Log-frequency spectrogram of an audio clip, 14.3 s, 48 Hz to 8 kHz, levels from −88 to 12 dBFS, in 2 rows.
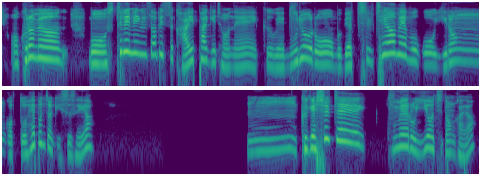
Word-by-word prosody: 어 190 - -5
그러면 255 0 +4 0.4
뭐 190 0 +2
스트리밍 365 - +4
서비스 330 -5 -3
가입하기 225 -1 0
전에 160 0 -5
그 165 -1 -10
왜 155 0 -4
무료로 190 - -2
뭐 155 0 -10
며칠 175 +6 -3
체험해 335 +4 +4
보고 180 - -5
이런 215 +5 -5
것도 165 0 -8
해 280 +6 0
본 320 0 -4
적이 210 - -4
있으세요? 160 - -5 2.3
음. 205 +4 -6
그게 230 +1 +5
실제 360 -9 +5 0.3
구매로 230 +2 0
이어지던가요? 180 -7 -4
220 Hz, 240 characters per minute, -22 LUFS, 180-260 Hz, 2.3 s, 그게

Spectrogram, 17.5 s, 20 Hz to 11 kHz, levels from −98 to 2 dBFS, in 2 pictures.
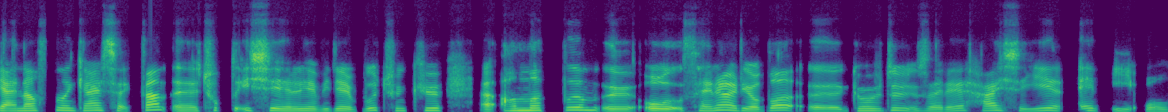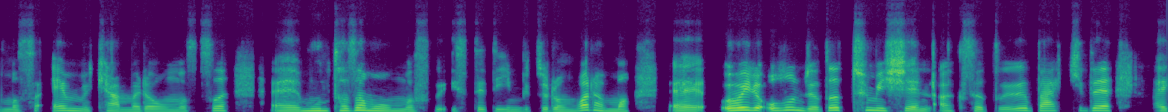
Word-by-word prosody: Yani, 195 +2 +6
aslında, 230 +2 -1
gerçekten, 235 +5 +4
eee, 180 -1 +2
çok 235 - -3
da - - -1
işe 215 0 +6
yarayabilir 185 -1 +1
bu 225 +3 -1
çünkü, 205 +2 -3 0.4
eee, - - +7
anlattığın, 230 +3 +1
eee, 185 -1 +2
o 200 -2 +3
senaryoda, 225 0 +3
eee, 170 0 0
gördüğü 200 +3 -2
üzere 180 +3 -3
her 220 +1 +2
şeyi 210 +1 0
en 210 +1 -1
iyi 175 -2 -6
olması, 165 0 -8
en 215 +2 -1
mükemmel 170 -5 -4
olması, 155 +7 -6 0.4
eee, 175 -1 -1
muntazam 200 +5 -1
olmasını 170 -4 -7
istediğin 160 -2 -10
bir 145 - -14
durum 160 +1 -5
var. 250 +1 +4
Ama, 165 -8 -3 0.3
eee, 180 -1 +2
öyle 240 +2 +6
olunca 220 -6 -2
da 245 +1 +3
tüm 240 -1 +1
işlerin 185 -4 +3
aksadığı, 180 +3 -5
belki 205 0 -3
de, 220 -1 +4 0.4
eee, 185 - 0
195 Hz, 150 wpm, -22 LUFS, 175-220 Hz, 0.4 s, eee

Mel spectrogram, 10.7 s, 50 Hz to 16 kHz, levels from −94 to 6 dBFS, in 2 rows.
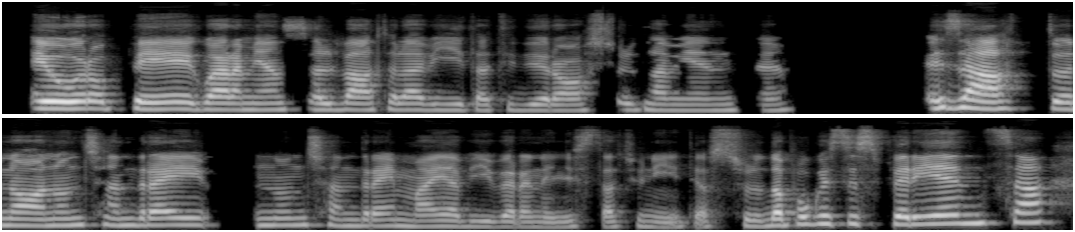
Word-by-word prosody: Europee, 230 -1 +6
guarda, 205 -1 +3
mi 205 - -6
han 205 0 -4
salvato 205 -1 -4
la 200 0 -3
vita, 190 -1 -10
ti 185 +1 -19
dirò, 180 0 -6
assolutamente! 185 0 -11 0.6
Esatto, 235 -3 +3
no, 210 -1 0
non 215 +2 -5
ci 230 +1 -11
andrei 220 +1 -1 0.2
non 220 +1 -9
ci 230 0 -12
andrei 200 -1 -6
mai 185 -1 -5
a 180 - -4
vivere 175 -2 -8
negli 160 +1 -12
Stati 170 0 -13
Uniti 160 -1 -14
assolu 195 - -11
dopo 210 +4 +2
questa 265 0 -3
esperienza, 270 +4 +2
210 Hz, 155 wpm, -20 LUFS, 185-230 Hz, 0.6 s, Europee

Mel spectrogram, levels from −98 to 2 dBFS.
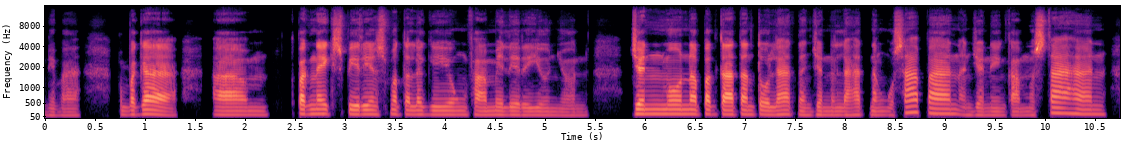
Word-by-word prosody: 'di 110 0 -15
ba? 105 0 -10 0.4
Kumbaga, 125 -3 +2 0.3
um, 125 -1 -2 0.3
'pag 150 - +6
na-experience 140 -2 +2
mo 145 - -3
talaga 130 -1 -5
yung 125 -1 -6
family 120 +1 -3
reunion, 110 -2 -10 0.5
diyan 150 0 +4
mo 150 0 +1
napagtatanto 135 -2 +2
lahat, 135 +2 0
nandiyan 120 0 -7
na 115 - -8
lahat 120 +1 -2
ng 120 -1 -8
usapan, 165 - +2
nandiyan 115 -1 -7
na 115 - -8
yung - - -20
kamustahan, 145 +6 +3
125 Hz, 135 wpm, -23 LUFS, 115-145 Hz, 0.5 s, pag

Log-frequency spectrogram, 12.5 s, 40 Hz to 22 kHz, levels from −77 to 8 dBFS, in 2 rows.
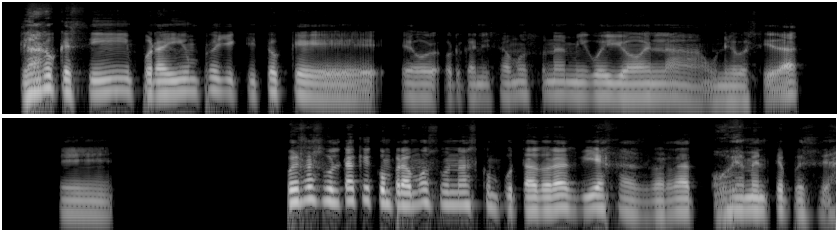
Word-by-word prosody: Claro 145 +9 +5
que 140 - +4
sí, 140 +2 -2
por 130 -2 0
ahí 130 +2 +4
un 140 -1 -5
proyectito 135 -2 -5
que, 115 -5 -3
eh, 115 - -8
or 110 0 -6
organizamos 115 +3 -12
un 125 - -10
amigo 120 -1 -6
y 115 -1 -2
yo 110 0 -2
en 110 0 -5
la 105 -4 -9
universidad, 95 0 -5 0.7
eh 105 -2 -8 1.3
pues 195 +1 +9
resulta 210 -2 +5
que 215 -1 -1
compramos 180 -1 +4
unas 165 -1 -2
computadoras 135 -1 +3
viejas, 125 -6 0
¿verdad? 110 +3 -2
Obviamente, 125 +3 -1
pues, 110 -1 -10
125 Hz, 140 wpm, -23 LUFS, 110-140 Hz, 1.3 s, pues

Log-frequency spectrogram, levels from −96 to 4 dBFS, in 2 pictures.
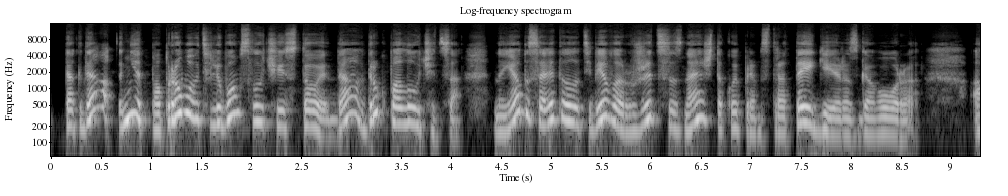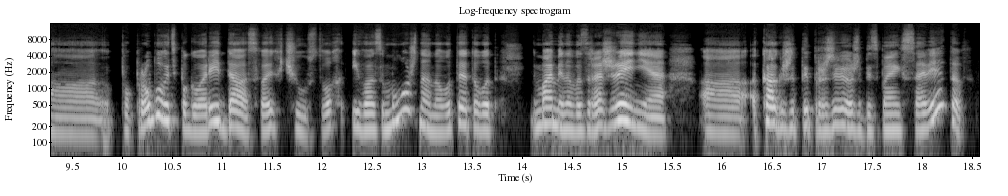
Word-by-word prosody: Тогда, 250 - 0
нет, 275 -2 +3
попробовать, 270 - +3
в - - -10
любом 280 +11 +1
случае, 240 - -2
стоит, 200 +6 -2
да, 295 +6 -1
а - - -3
вдруг 365 +2 -1
получится. 220 - -2 0.3
Но 155 - -6
я 170 - +1
бы 360 - -2
советовала 255 -1 +1
тебе 240 +5 +1
вооружиться, 225 - -2
знаешь, 260 - -1
такой 185 -3 -6
прям 150 -4 -9
стратегией 155 - 0
разговора. 140 0 -5 0.5
А, 145 -3 -6 0.2
попробовать 255 - +2
поговорить, 175 +8 +2
да, 195 -3 +4
о - - -3
своих 170 +5 -3
чувствах 165 +2 -5
и, 190 - -1
возможно, 185 - 0
на 160 -2 -4
вот 175 +6 -3
это 210 -4 +1
вот 175 -1 +1 0.3
мамино 195 -3 +2
возражение, 180 - +5 0.3
а: 155 -2 -3
"А - - -3
как 230 -4 +5
же 190 +1 -1
ты 205 - -2
проживешь 185 0 -1
без 165 -1 -8
моих 175 -1 0
советов?"- 460 - +1
190 Hz, 150 wpm, -22 LUFS, 165-245 Hz, 0.5 s, возражение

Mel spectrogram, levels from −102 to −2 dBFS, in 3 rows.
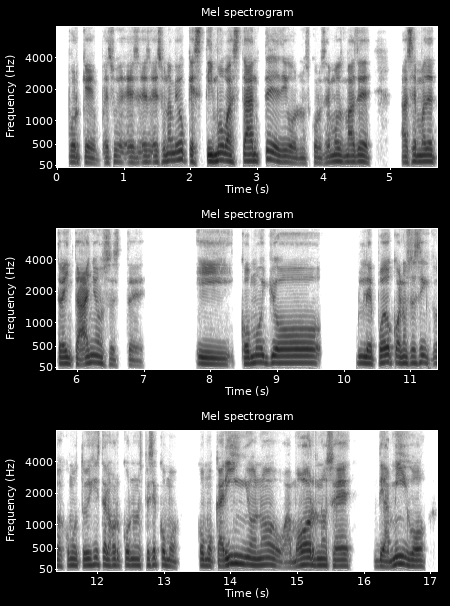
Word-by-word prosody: porque 115 -4 -2
pues 110 +2 -7
u 125 - -6
e 115 - -4
es 110 - -7
es 120 +2 -4
es 120 +1 -3
un 130 - 0
amigo 165 +4 0
que 135 - -1
estimo 135 +6 +4
bastante, 140 +3 +2
digo, 120 -3 -2
nos 100 0 -10
conocemos 115 +5 -2
más 125 0 0
de 125 -5 +1 0.4
hace 115 +4 0
más 130 +1 +2
de 130 -1 +3
30 130 +3 +1
años, 140 -3 +1
este, 100 -3 -12 0.8
y 120 -4 0
cómo 135 +4 +1
yo 145 0 +2 0.5
le 135 -2 +2
puedo 150 +4 +2
con 145 -2 0
no 140 - +2
sé 140 +1 -2
si, 145 -1 -3
o 125 -3 -5
como 135 0 -2
tú 130 - -2
dijiste 145 +2 -2
a - - +1
lo 130 - -3
mejor 135 -1 -4
con 140 -1 -1
una 135 - 0
especie 135 +2 -5
como 125 -8 -4 0.2
como 130 -3 -2
cariño, 150 +2 +3
¿no?, 140 +1 0
o 115 -5 -6
amor, 135 +8 +2
no 135 0 +2
sé, 125 -1 0 0.3
de 115 +1 -1
amigo, 125 0 +2
130 Hz, 180 wpm, -24 LUFS, 120-140 Hz, 0.8 s, estimo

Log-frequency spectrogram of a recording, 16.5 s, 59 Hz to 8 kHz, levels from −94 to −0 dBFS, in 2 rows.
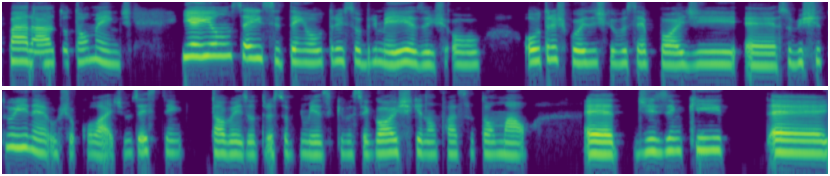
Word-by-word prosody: parar 235 -3 +3
totalmente. 245 -2 -5 0.5
E 330 - +4
aí, 335 0 +10
eu 345 - +4
não 345 0 -1
sei 305 -3 +3
se 255 -2 -9
tem 240 0 0
outras 245 +2 -4
sobremesas 225 -3 0
ou 210 0 -6 0.4
outras 265 +1 +1
coisas 230 -1 0
que 230 - -7
você 225 0 -4
pode, 215 0 -2
eh, 200 -1 0
substituir, 255 +6 -2
né, 215 -5 -2
o - - -10
chocolate, 195 0 -6
não 205 - -14
sei 230 - -1
se - - -17
tem, 205 -3 -11 0.3
talvez 195 -2 -2
outra 190 - -7
sobremesa 190 -2 -7
que 205 - -14
você 195 -1 -7
goste, 205 +2 +1
que 220 - -1
não 195 0 -7
faça 195 +1 -9
tão 195 -1 -4
mal. 185 -2 -2 0.6
Eh, 195 -1 +8 0.2
dizem 225 +3 -2
que, 245 0 -2 0.4
eh, 210 -2 +6
220 Hz, 150 wpm, -24 LUFS, 200-245 Hz, 0.6 s, aí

